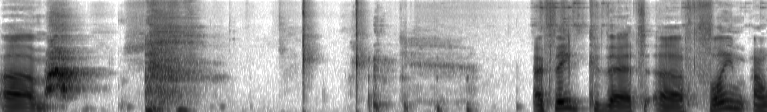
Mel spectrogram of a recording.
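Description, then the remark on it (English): A dog barks at something it has seen, in short bursts: first a couple of loud yaps, then, after a pause with a few sharp clicks, a rapid run of barks close together. “My dog has seen something.”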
